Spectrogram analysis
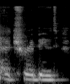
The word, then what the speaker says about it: attribute: 再往下，当我读成 attribute，attribute 作为一个动词的话，tribute 给 at 表加强给你，全都给你。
